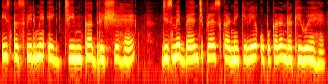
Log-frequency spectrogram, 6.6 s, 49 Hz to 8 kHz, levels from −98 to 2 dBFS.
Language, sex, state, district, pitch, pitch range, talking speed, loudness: Hindi, female, Assam, Kamrup Metropolitan, 235 Hz, 225-250 Hz, 165 wpm, -13 LUFS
